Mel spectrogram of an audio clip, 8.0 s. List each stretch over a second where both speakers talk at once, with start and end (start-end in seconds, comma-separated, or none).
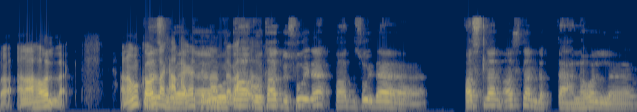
1.8-3.3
